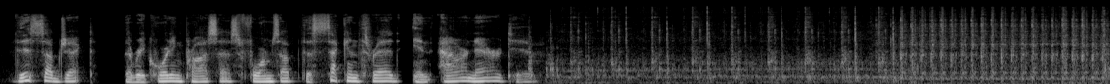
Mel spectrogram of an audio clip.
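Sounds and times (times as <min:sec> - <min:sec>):
speech: 0:00.2 - 0:05.6
sewing machine running: 0:05.4 - 0:11.0.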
